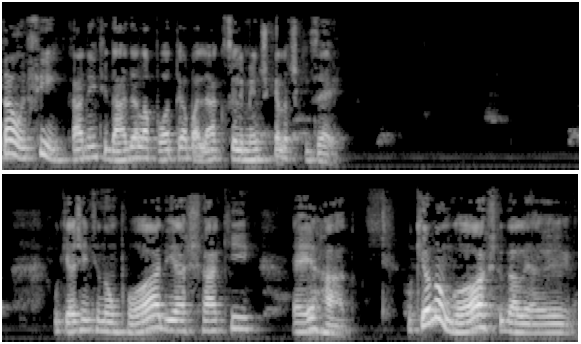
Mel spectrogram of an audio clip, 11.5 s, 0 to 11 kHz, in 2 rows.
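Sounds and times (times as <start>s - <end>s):
speech: 0.0s - 3.5s, 6.3s - 11.5s
low steady hum: 0.0s - 11.5s
faint dog barks: 2.6s - 4.0s.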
